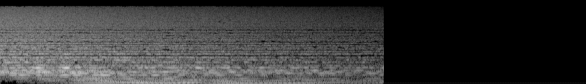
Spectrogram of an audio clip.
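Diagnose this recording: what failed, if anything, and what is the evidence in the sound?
An audio dropout to a faint residue at 3.84 s: the sound cuts off abruptly and does not return, leaving only mains hum about 50 dB below the signal. That points to the analogue wiring, likely a connection breaking while the input stayed live.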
